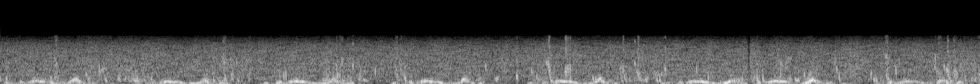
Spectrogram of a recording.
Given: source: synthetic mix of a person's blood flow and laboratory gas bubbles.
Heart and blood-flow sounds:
Doppler ultrasound of blood flow; precordium
0.00-0.14 s: bubbles
0.48-0.63 s: bubbles
0.76-1.12 s: bubbles
1.16-1.56 s: bubbles
2.04-2.53 s: bubbles
2.78-2.90 s: bubbles
2.94-3.04 s: bubbles
3.19-3.79 s: bubbles
3.94-4.10 s: bubbles
4.73-4.90 s: bubbles
4.94-5.03 s: bubbles
5.12-5.21 s: bubbles
5.29-5.58 s: bubbles
5.62-5.75 s: bubbles
5.91-6.69 s: bubbles
6.93-7.14 s: bubbles
7.39-7.69 s: bubbles
7.73-8.07 s: bubbles
8.30-8.43 s: bubbles
8.68-9.03 s: bubbles
9.31-9.81 s: bubbles
From the record:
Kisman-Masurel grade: 342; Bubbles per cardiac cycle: rolling drumbeat, 9 or more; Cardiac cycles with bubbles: 100%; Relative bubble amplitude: moderate (0.250 to 0.450); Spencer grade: 3 (all of the cardiac periods contain showers or single bubble signals, but not dominating or overriding the cardiac motion signals); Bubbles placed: anywhere in the cardiac cycle

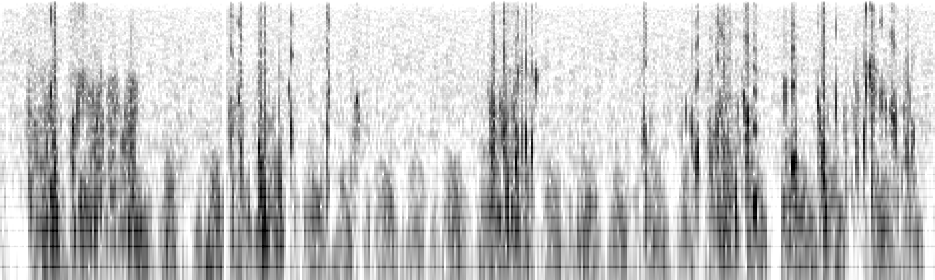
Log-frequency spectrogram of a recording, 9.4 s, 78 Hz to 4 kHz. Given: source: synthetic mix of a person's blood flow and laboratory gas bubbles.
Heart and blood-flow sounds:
Doppler ultrasound of blood flow; precordium
0.25-0.61 s: bubbles
0.68-1.38 s: bubbles
2.26-2.96 s: bubbles
3.24-3.31 s: bubbles
3.47-3.60 s: bubbles
4.85-5.41 s: bubbles
6.38-6.50 s: bubbles
6.76-6.99 s: bubbles
7.04-7.58 s: bubbles
7.80-7.99 s: bubbles
8.12-9.14 s: bubbles
From the record:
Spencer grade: 3 (all of the cardiac periods contain showers or single bubble signals, but not dominating or overriding the cardiac motion signals); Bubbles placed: anywhere in the cardiac cycle

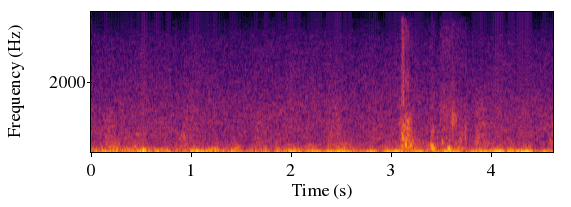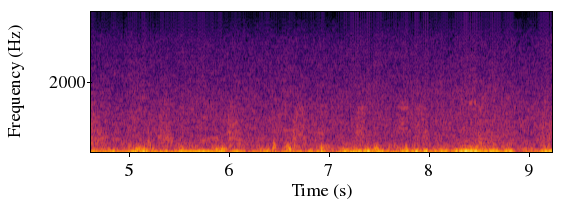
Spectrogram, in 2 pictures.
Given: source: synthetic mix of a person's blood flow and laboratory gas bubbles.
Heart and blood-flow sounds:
Doppler ultrasound of blood flow; subclavian vein
3.07-3.24 s: bubbles
3.33-3.46 s: bubbles
3.48-3.78 s: bubbles
From the record:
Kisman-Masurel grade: 212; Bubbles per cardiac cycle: several, 3 to 8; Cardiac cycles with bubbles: 1 to 10%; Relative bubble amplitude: moderate (0.250 to 0.450); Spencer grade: 1 (occasional bubble signal discernible with the cardiac motion signal, with majority of cardiac periods free of bubbles); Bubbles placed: anywhere in the cardiac cycle

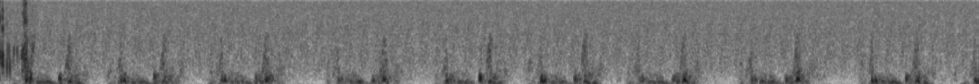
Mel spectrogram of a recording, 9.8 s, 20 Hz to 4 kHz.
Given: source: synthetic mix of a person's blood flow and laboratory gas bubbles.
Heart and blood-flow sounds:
Doppler ultrasound of blood flow; precordium
0.00-0.38 s: bubbles
From the record:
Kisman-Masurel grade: 213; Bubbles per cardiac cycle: several, 3 to 8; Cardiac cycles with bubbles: 1 to 10%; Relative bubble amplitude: loud (0.450 to 0.775); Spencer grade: 1 (occasional bubble signal discernible with the cardiac motion signal, with majority of cardiac periods free of bubbles); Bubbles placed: only in the low amplitude regions of the cardiac cycle

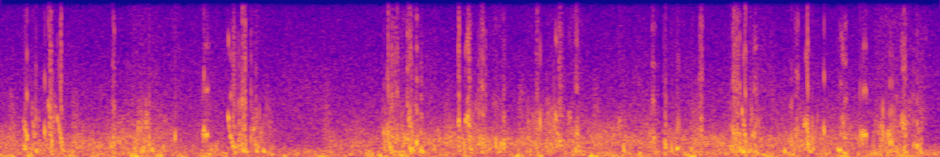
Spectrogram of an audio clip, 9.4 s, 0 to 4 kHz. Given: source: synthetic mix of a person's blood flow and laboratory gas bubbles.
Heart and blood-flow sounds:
Doppler ultrasound of blood flow; subclavian vein
0.20-0.68 s: bubbles
1.09-1.18 s: bubbles
1.30-1.79 s: bubbles
2.00-2.21 s: bubbles
2.27-2.69 s: bubbles
3.80-4.42 s: bubbles
4.54-5.09 s: bubbles
5.26-5.85 s: bubbles
6.17-6.29 s: bubbles
6.47-6.59 s: bubbles
6.62-6.84 s: bubbles
6.88-7.05 s: bubbles
7.12-7.14 s: bubbles
7.26-7.66 s: bubbles
7.81-8.18 s: bubbles
8.21-8.29 s: bubbles
8.35-8.50 s: bubbles
8.57-9.28 s: bubbles
From the record:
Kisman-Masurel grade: 333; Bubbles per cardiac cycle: rolling drumbeat, 9 or more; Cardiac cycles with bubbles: 50 to 99%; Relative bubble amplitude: loud (0.450 to 0.775); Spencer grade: 3 (all of the cardiac periods contain showers or single bubble signals, but not dominating or overriding the cardiac motion signals); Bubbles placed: anywhere in the cardiac cycle

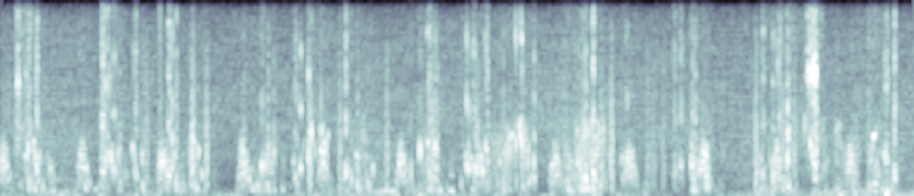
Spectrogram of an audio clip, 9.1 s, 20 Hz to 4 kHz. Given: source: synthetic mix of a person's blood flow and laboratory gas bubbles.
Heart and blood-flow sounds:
Doppler ultrasound of blood flow; subclavian vein
0.00-0.58 s: bubbles
0.82-1.49 s: bubbles
1.60-2.08 s: bubbles
2.39-2.85 s: bubbles
2.92-3.29 s: bubbles
3.41-3.81 s: bubbles
4.07-5.38 s: bubbles
5.61-6.12 s: bubbles
6.20-6.29 s: bubbles
6.71-6.84 s: bubbles
6.87-7.12 s: bubbles
7.53-8.62 s: bubbles
8.67-8.99 s: bubbles
From the record:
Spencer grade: 3 (all of the cardiac periods contain showers or single bubble signals, but not dominating or overriding the cardiac motion signals); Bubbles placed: anywhere in the cardiac cycle

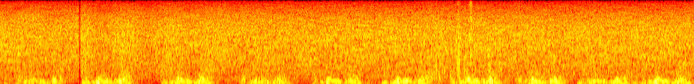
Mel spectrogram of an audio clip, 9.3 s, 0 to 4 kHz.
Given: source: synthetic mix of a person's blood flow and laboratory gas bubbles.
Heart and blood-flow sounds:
Doppler ultrasound of blood flow; precordium
5.62-6.35 s: bubbles
From the record:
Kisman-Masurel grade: 211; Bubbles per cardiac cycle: several, 3 to 8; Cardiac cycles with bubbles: 1 to 10%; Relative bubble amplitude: barely perceptible (0.100 to 0.250); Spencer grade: 1 (occasional bubble signal discernible with the cardiac motion signal, with majority of cardiac periods free of bubbles); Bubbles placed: anywhere in the cardiac cycle

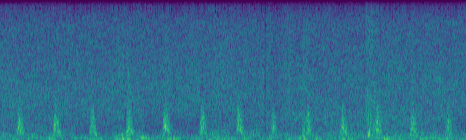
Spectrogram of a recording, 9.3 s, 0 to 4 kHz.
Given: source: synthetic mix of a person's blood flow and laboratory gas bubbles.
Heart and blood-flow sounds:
Doppler ultrasound of blood flow; subclavian vein
7.30-7.53 s: bubbles
From the record:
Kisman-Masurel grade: 113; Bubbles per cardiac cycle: 1 to 2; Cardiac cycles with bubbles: 1 to 10%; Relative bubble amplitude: loud (0.450 to 0.775); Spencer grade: 1 (occasional bubble signal discernible with the cardiac motion signal, with majority of cardiac periods free of bubbles); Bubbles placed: anywhere in the cardiac cycle

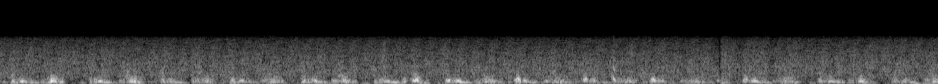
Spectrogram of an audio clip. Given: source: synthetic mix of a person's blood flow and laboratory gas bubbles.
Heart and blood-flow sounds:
Doppler ultrasound of blood flow; precordium
6.08-6.20 s: bubbles
From the record:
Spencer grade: 1 (occasional bubble signal discernible with the cardiac motion signal, with majority of cardiac periods free of bubbles); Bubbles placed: only in the low amplitude regions of the cardiac cycle

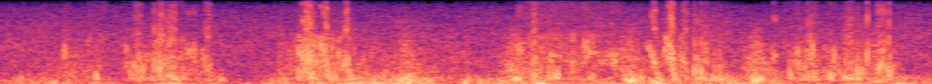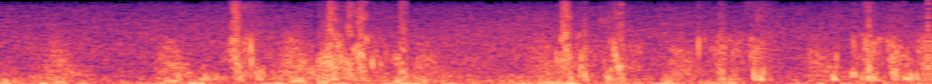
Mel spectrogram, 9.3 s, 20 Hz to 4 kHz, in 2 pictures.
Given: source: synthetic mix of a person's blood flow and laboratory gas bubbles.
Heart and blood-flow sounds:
Doppler ultrasound of blood flow; subclavian vein
0.32-0.37 s: bubbles
0.45-0.55 s: bubbles
0.62-1.10 s: bubbles
1.47-1.97 s: bubbles
2.60-3.16 s: bubbles
3.20-3.70 s: bubbles
3.88-4.53 s: bubbles
5.54-5.62 s: bubbles
5.67-6.07 s: bubbles
6.21-6.75 s: bubbles
7.42-7.92 s: bubbles
8.15-8.58 s: bubbles
8.79-9.33 s: bubbles
From the record:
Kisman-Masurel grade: 332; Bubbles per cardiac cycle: rolling drumbeat, 9 or more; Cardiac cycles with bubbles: 50 to 99%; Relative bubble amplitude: moderate (0.250 to 0.450); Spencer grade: 3 (all of the cardiac periods contain showers or single bubble signals, but not dominating or overriding the cardiac motion signals); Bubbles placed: anywhere in the cardiac cycle

